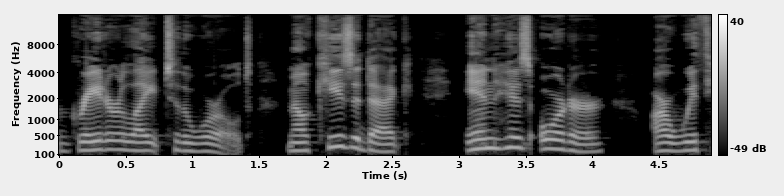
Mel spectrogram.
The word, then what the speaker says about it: Melchizedek: how it's pronounced because I never would have pronounced that the right way. Luckily, I've read this deck before, and it's Melchizedek.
